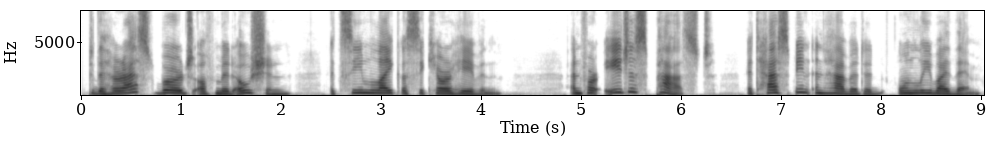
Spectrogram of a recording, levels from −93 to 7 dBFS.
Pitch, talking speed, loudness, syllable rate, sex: 230 Hz, 160 wpm, -19 LUFS, 5.0 syllables/s, female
